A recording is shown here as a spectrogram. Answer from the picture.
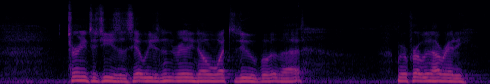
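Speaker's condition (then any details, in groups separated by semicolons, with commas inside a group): Parkinson's disease; memory and balance difficulties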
